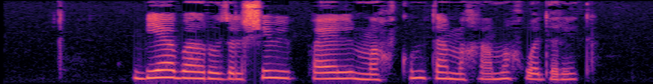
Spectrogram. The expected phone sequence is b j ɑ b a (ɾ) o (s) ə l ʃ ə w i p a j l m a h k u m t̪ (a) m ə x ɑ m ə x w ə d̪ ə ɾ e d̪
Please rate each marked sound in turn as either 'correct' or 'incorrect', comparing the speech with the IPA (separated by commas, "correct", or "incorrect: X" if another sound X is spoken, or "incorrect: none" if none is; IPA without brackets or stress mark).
correct, incorrect: z, correct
